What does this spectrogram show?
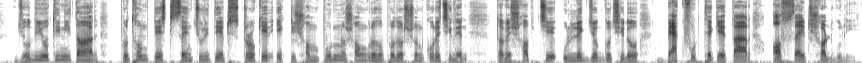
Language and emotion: Bengali, neutral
